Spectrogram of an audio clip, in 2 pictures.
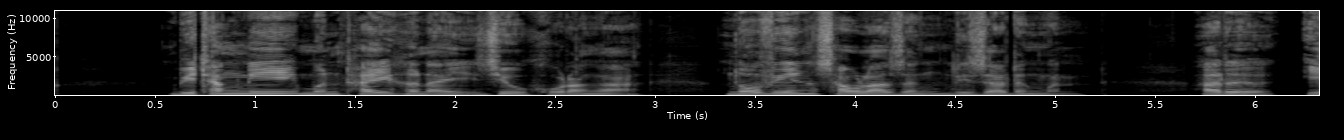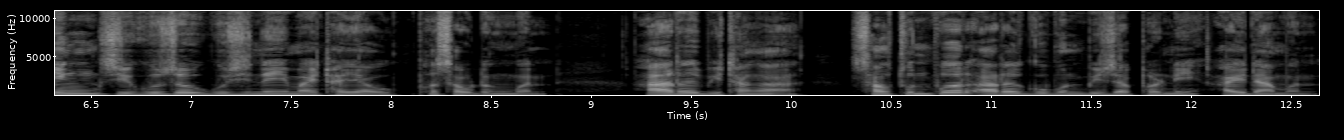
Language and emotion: Bodo, neutral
